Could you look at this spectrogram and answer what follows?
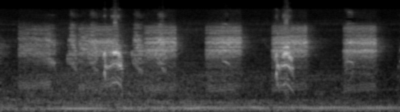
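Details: Wild long-tailed shrike lure call: broad, grating rasps of about half a second each, some with a quick bent tonal note, repeated irregularly with a steady low hum behind.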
